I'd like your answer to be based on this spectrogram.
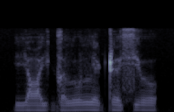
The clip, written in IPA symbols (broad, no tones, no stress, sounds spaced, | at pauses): j ɑ j ɡ ə l u l i ʈ ɪ sʲ ʊː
